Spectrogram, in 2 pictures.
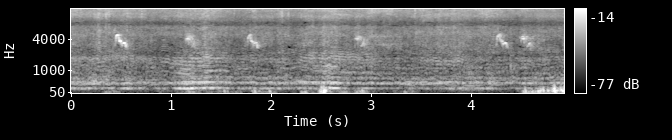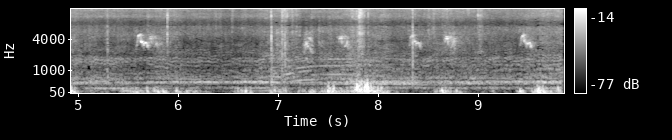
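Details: Worker honey bees coming and going at a feral colony, individual bees zooming past in loud, swelling buzzes over a soft background hum, with faint, short high chirps repeating throughout.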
